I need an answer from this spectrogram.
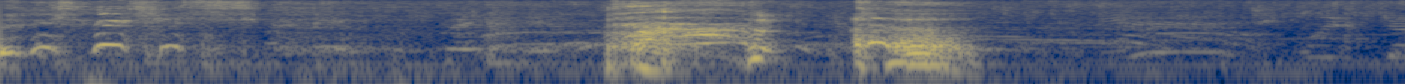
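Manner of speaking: breathless wheezing laughter; can't stop laughing; hysterical laugh. Real, not acted. Laughing at the show.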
